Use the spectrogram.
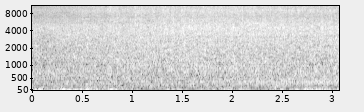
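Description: A cool river in southern Laos near a homestay flows steadily, its broadband rushing wash holding constant and close throughout, with no voices over it.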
